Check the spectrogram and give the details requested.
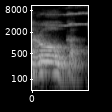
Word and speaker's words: ROC: इसको नाम दिया गया है रोक, ROC, इसका स्पेलिंग हुआ रोक।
